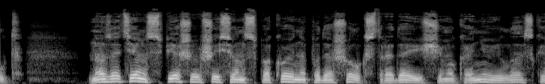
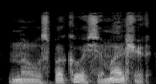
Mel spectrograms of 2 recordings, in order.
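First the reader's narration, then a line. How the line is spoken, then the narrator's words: Muttered. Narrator (Russian): пробормотал он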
